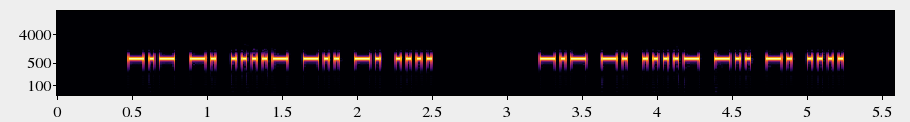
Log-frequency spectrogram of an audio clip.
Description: Morse code, heard as a keyed tone, about 34 wpm, 700 Hz. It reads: KN4DNH KN4DNH
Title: USA Call Signs - 6 Characters - Repeated 3x - 35wpm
